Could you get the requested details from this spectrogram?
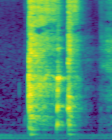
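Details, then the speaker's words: A single harsh, wet cough with a quick double follow-up from a person coughing for eight days with postnasal drip and dry throat; a productive cough bringing up mucus, lungs reportedly sounding fine to a doctor. "it may sound like I'm on death's door but my doctor told me that my lungs are sounding great so you actually the reason it sounds so gross it's because my cough is actually productive as it is successfully rounding up all the mucus and shoving it up been out an un"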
